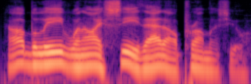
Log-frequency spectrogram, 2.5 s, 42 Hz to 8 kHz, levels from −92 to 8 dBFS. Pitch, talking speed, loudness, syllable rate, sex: 120 Hz, 215 wpm, -14 LUFS, 5.5 syllables/s, male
